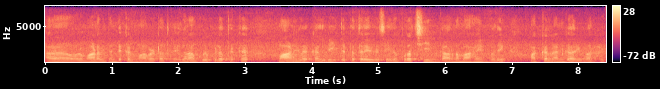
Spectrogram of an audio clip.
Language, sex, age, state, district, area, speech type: Tamil, male, 45-60, Tamil Nadu, Pudukkottai, rural, spontaneous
